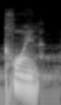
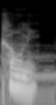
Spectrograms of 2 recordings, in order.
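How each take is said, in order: First: The name is one syllable, like 'coin'. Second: The name has two syllables, like 'bony'. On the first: This is how people from the country say it. The speaker calls it right. "Ugandans pronounce it Joseph Coyne" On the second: This is how the video's makers said it. The speaker calls it wrong. "not Kony"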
